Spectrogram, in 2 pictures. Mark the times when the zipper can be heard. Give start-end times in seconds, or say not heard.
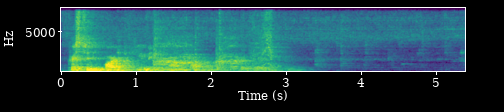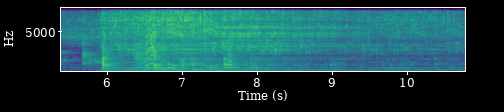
2.1-3.1, 5.9-7.7.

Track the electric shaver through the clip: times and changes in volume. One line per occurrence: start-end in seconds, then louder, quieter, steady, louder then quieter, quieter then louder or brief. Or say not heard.
not heard.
